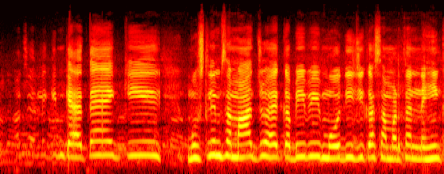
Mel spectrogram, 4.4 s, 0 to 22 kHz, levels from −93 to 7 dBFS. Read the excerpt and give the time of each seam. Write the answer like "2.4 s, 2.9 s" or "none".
none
